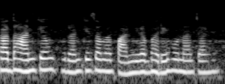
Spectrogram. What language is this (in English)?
Chhattisgarhi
